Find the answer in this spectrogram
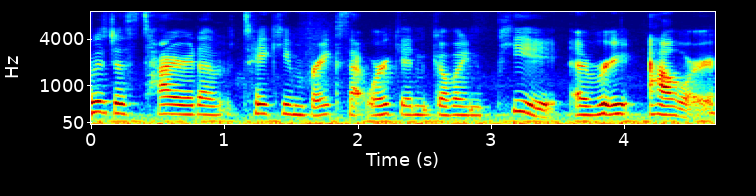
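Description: Audible room echo surrounds a woman who speaks with vocal fry at a medium pitch and a moderate pace. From Arizona. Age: 20s. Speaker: diabetes advocate and influencer. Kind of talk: interview.

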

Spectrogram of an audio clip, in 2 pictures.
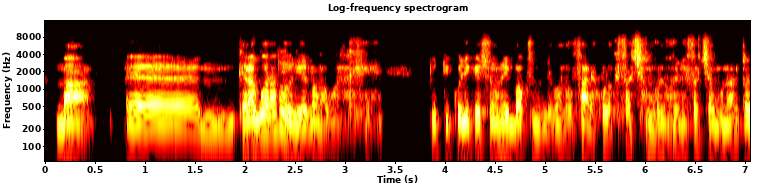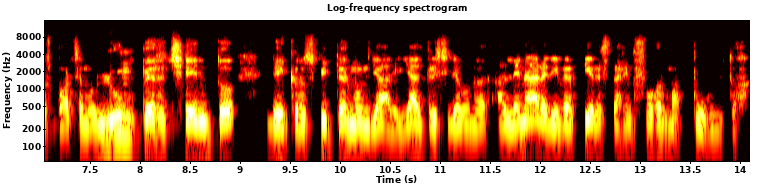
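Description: The sound is dry and close with no echo as a man speaks at a moderate pace and medium pitch with ordinary pitch variation. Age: 40s. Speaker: CrossFit gym owner and podcast host. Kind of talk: casual interview chat. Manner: halting, repeats words.

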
